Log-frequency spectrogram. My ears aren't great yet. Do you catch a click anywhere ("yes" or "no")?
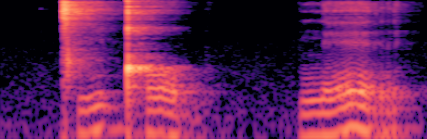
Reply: yes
